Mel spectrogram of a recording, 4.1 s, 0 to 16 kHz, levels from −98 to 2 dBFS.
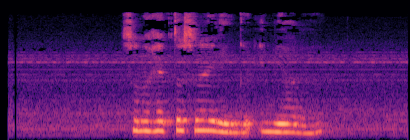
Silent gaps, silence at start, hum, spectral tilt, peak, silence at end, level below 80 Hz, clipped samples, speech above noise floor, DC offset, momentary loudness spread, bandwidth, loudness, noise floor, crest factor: none; 1.2 s; none; -4.5 dB/octave; -8 dBFS; 0.35 s; -74 dBFS; under 0.1%; 26 dB; under 0.1%; 14 LU; 11.5 kHz; -23 LUFS; -48 dBFS; 16 dB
